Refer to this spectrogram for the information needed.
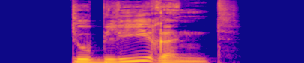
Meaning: present participle of dublieren
- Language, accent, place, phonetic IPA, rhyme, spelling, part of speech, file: German, Germany, Berlin, [duˈbliːʁənt], -iːʁənt, dublierend, verb, De-dublierend.ogg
